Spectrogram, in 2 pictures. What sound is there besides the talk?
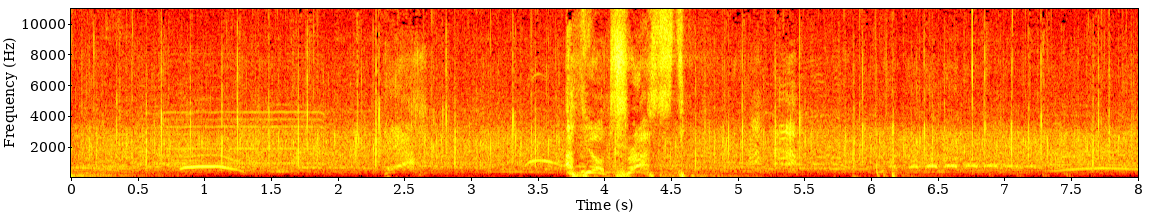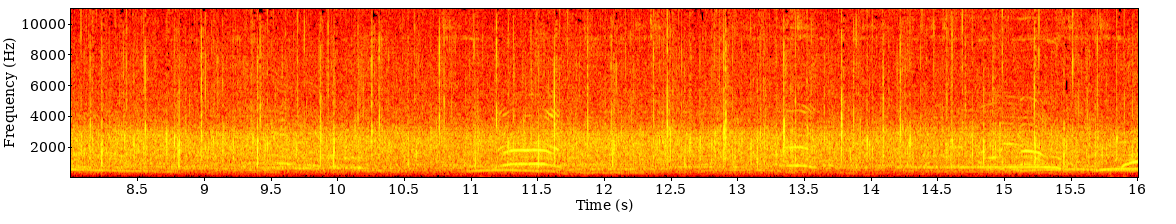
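audience clapping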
